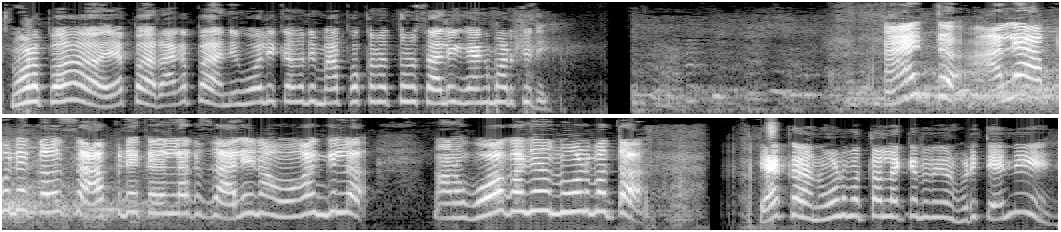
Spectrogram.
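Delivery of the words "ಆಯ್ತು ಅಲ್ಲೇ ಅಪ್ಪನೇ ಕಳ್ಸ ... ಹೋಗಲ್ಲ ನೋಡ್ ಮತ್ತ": put-on higher child's voice refusing; little boy refusing school; sulky child. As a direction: whine it like a stubborn kid.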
